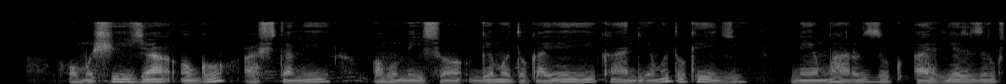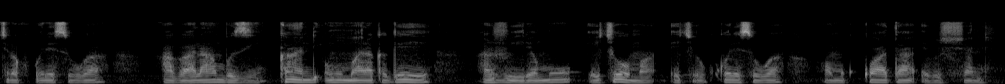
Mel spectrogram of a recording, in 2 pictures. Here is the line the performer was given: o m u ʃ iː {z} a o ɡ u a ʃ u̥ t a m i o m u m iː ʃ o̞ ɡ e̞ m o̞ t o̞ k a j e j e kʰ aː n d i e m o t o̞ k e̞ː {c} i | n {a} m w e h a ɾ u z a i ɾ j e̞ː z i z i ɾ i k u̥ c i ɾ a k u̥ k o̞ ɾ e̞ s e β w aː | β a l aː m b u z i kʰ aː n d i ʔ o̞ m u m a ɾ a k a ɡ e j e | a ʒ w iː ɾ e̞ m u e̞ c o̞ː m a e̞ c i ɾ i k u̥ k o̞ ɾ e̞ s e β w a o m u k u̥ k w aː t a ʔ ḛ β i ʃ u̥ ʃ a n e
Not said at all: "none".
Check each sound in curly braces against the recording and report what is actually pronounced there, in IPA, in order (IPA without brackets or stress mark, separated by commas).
ʒ, ɟ, e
